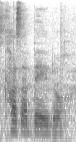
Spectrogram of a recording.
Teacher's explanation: in Sesotho if there's an L followed by a vowel it’s pronounced like a d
